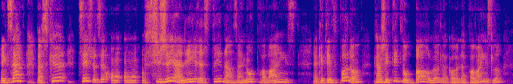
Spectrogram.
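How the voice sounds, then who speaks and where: A somewhat breathy, animated tone at a fairly slow pace, with very wide pitch swings. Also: woman, medium pitch for a woman. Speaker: radio host, teacher. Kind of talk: casual radio discussion.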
